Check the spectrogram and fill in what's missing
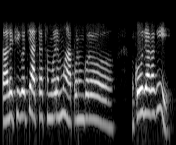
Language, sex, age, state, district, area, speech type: Odia, female, 18-30, Odisha, Boudh, rural, conversation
